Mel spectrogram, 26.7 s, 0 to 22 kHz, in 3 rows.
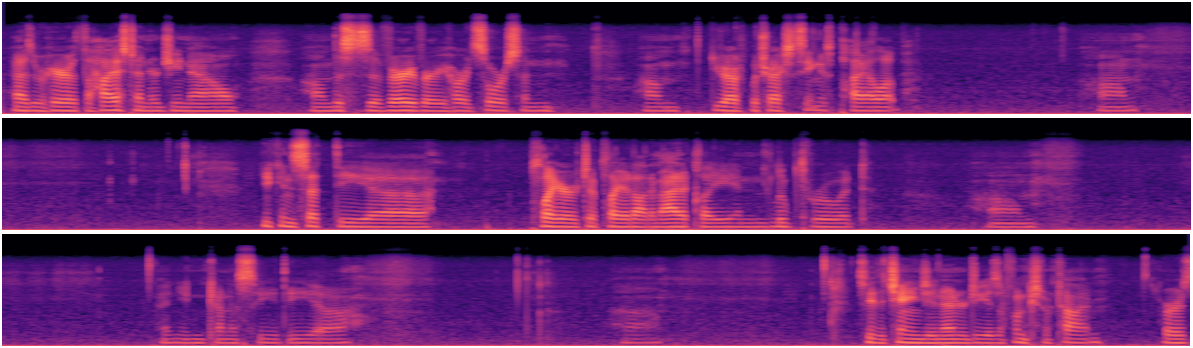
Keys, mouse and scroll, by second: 1.1 click, 2.2 click, 4.8 click, 6.4 click, 7.7 click, 8.5 click, 11.0 click, 12.0 click, 14.2 click, 20.0 click, 22.8 click, 23.8 Delete, 25.0-26.7 drag.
